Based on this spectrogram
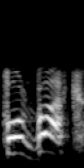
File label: request fall back, gendarmerie fem; vo; agents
